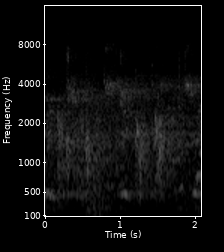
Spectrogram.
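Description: Faint gym sound of a basketball game: a ball being dribbled on the hardwood court under distant, indistinct voices.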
